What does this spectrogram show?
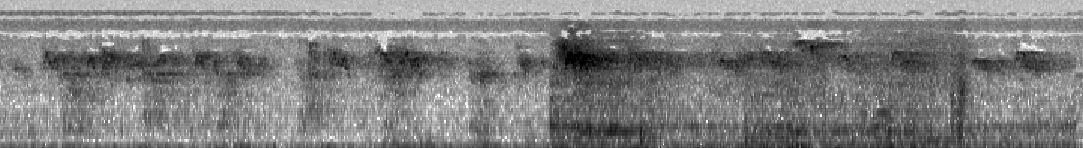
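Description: Small birds chirping over faint background noise. About halfway through, a louder, lower sound joins in.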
